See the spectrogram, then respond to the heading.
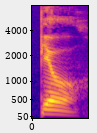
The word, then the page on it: pyo: Apatani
